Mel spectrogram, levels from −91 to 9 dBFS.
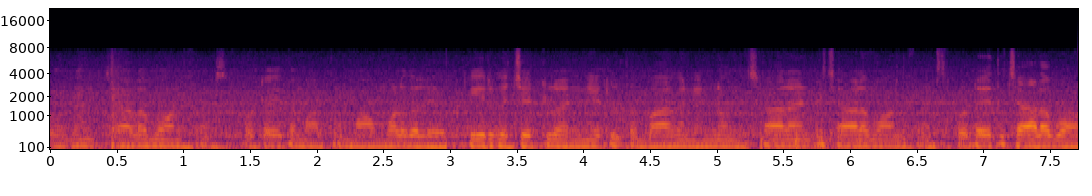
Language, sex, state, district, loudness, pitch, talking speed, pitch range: Telugu, male, Andhra Pradesh, Chittoor, -31 LUFS, 125 Hz, 195 wpm, 120-130 Hz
